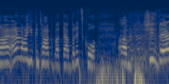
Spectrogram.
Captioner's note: audience laughs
